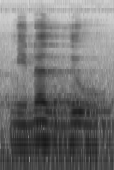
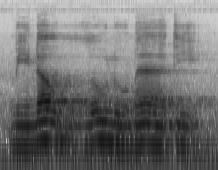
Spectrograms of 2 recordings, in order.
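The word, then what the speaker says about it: مِنَ الظُّلُمَاتِ: Cara bacanya mengalir suaranya minadu minadzulumat. Mengalir dan suaranya tebal. Kalau sekedar mengalir tapi tipis ya tetap salah. Misalkan minadzu, minadzu ini berarti dzal yang kita baca huruf d maka ditebalkan minalladu minadzulumati.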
